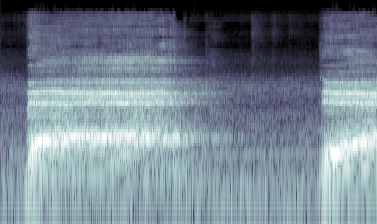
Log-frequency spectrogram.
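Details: Deliberate loud belching in an echoing place: two long belches, the first lasting about three seconds, with a quieter rumbling tail between them.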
